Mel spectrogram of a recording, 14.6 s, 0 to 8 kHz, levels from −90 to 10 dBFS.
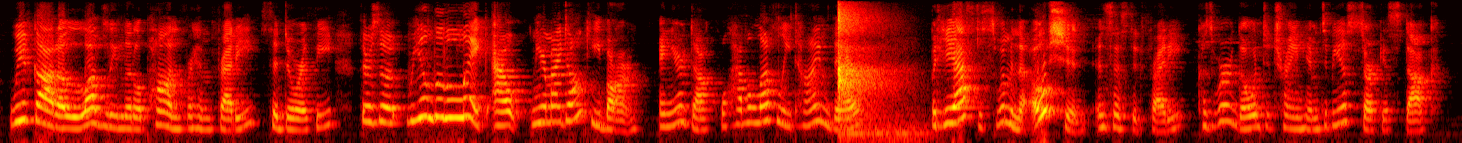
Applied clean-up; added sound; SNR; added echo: none; Clapping; -1 dB; none.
